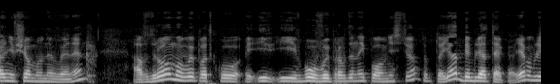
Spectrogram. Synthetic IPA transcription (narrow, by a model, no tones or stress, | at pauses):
ɾʲnʲɪft͡ɕomunɪʋɪnɛn | ɐ̰vd̪ɾʊɦomʊvɨpɐt̪kʊiibɨvɨpɾɐvd̪ənɨjpolˠnʲisʲtʲjʊt̪opt̪ɔjabʲɪblʲɪɐt̪ɛkɐ̰japʊblʲ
